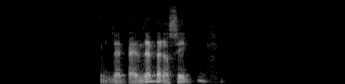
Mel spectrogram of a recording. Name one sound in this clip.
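A man speaks briefly and animatedly into a close microphone.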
